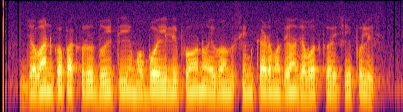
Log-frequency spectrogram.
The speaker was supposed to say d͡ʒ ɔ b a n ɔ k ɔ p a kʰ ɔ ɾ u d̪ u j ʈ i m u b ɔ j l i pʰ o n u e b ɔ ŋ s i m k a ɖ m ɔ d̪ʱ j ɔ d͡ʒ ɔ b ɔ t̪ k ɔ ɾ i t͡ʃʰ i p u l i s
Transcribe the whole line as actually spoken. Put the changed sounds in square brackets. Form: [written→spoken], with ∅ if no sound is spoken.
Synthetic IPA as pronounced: d͡ʒ ɔ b a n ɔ k ɔ p a kʰ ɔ ɾ u d̪ u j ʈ i m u b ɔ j l i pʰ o n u e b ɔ ŋ s i m k a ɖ m ɔ d̪ʱ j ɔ d͡ʒ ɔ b ɔ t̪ k ɔ ɾ i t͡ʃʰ i p u l i s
